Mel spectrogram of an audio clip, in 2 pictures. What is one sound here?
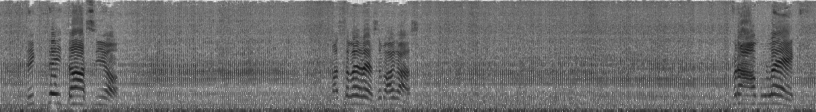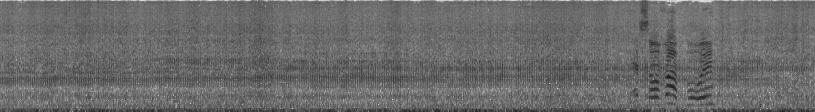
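A man talks from inside his helmet over the engine.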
